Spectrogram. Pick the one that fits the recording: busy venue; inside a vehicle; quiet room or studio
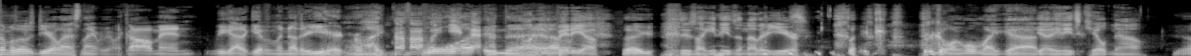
busy venue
